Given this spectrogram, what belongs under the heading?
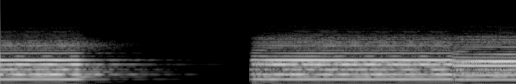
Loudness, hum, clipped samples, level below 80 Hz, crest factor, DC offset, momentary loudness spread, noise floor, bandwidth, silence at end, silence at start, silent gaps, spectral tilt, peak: -15 LUFS; none; under 0.1%; -70 dBFS; 12 dB; under 0.1%; 8 LU; -74 dBFS; 6.2 kHz; 0 s; 0 s; none; -6.5 dB/octave; -4 dBFS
